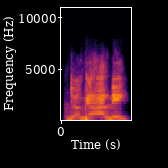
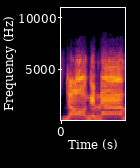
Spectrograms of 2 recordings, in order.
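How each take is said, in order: First: The name is blended into one running word. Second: The name is said as three separate words. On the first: This is a personal nickname form. The speaker calls it wrong. "I am mispronouncing it" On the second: This is the name's real form. The speaker calls it right. "I know that's Dog and I"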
